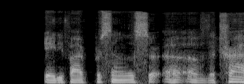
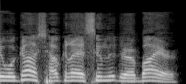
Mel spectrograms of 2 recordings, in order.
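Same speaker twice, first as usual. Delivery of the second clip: higher, louder, mock skeptical agent asking; mock doubtful agent; 9 semitones higher, 7 dB louder than usual. An agent objecting in the lesson, mock skeptical and loud. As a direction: play the doubting agent, pitched up. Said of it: "you say".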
